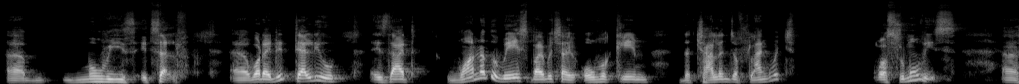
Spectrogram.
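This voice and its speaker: A middle-aged man from South India recalling his student years in a relaxed interview, reflective and fluent with frequent fillers. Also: on the low side, husky. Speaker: interviewee, university professor. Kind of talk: conversational interview.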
